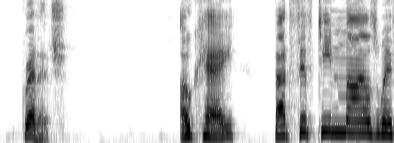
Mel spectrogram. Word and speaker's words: Greenwich: the way it's it's spelled in america i pronounced it in america i'm sorry it's it's greenwich also i'm also really mad about this because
